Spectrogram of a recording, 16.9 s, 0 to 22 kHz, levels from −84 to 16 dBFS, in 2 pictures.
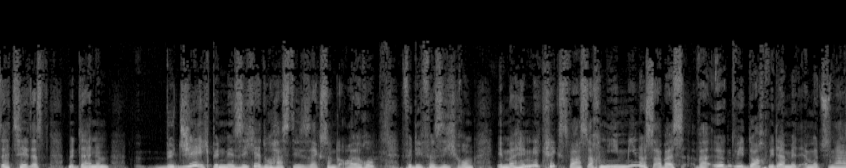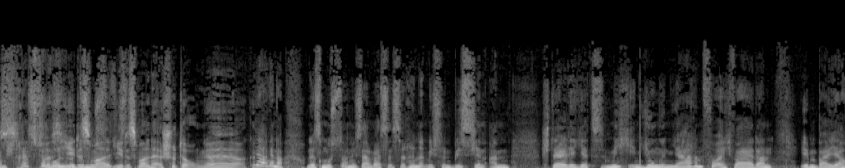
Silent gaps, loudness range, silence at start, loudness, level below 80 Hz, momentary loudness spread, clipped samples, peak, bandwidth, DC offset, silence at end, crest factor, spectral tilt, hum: none; 2 LU; 0 s; -17 LUFS; -40 dBFS; 7 LU; under 0.1%; 0 dBFS; 16.5 kHz; under 0.1%; 0 s; 16 dB; -6 dB/octave; none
